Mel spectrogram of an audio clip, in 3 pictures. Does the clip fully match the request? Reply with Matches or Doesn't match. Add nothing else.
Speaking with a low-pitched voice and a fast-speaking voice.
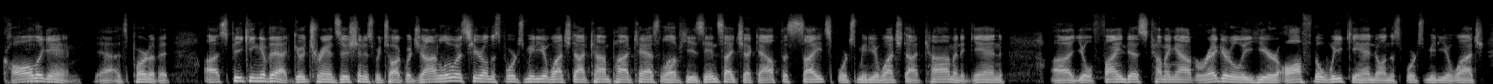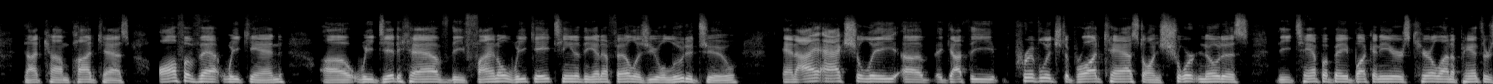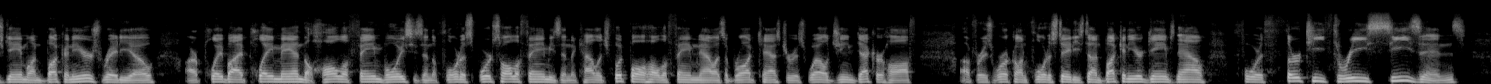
Doesn't match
